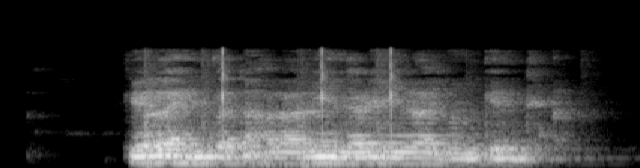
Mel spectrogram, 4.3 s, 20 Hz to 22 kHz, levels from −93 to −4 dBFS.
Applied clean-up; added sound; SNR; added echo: none; Finger snapping; 14 dB; reverberation time 0.5 s.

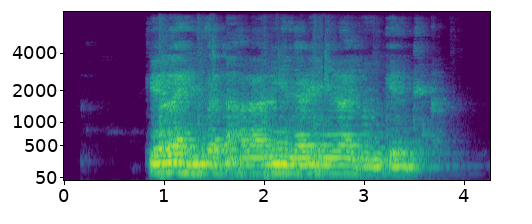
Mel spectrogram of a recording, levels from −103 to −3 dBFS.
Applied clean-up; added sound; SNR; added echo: neural separator model SepFormer DNS4.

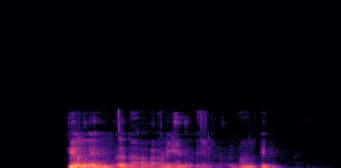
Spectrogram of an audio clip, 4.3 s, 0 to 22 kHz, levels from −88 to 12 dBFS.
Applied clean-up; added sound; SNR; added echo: neural mask model DeepFilterNet 3.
